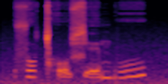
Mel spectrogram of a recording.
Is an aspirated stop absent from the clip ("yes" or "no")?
no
